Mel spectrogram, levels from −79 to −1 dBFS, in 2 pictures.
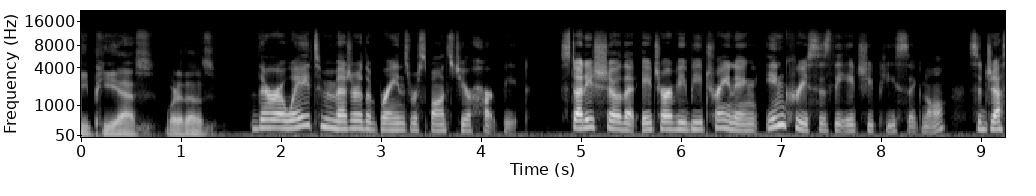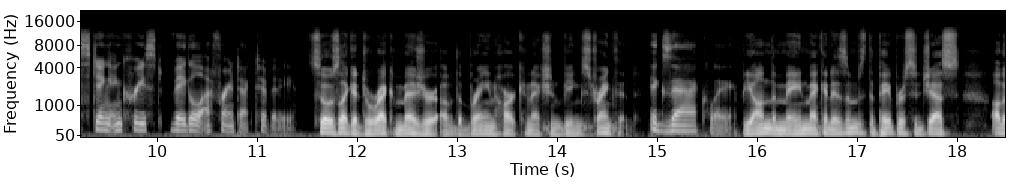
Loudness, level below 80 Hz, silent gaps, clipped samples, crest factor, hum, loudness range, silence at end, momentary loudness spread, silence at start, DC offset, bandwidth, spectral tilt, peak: -25 LUFS; -42 dBFS; none; under 0.1%; 22 dB; none; 5 LU; 0 s; 15 LU; 0 s; under 0.1%; 13.5 kHz; -5 dB/octave; -2 dBFS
